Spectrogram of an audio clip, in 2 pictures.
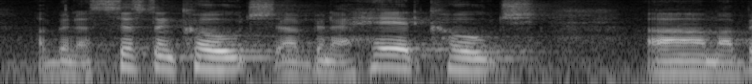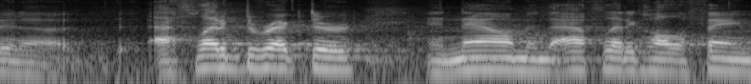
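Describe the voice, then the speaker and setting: Audible room echo surrounds a man speaking fairly quickly with an American accent and ordinary pitch variation. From Maryland, Rockville. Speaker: athletics hall of fame inductee, former coach. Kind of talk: award acceptance speech. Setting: stage with audience. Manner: halting, with repetitions and fillers.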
